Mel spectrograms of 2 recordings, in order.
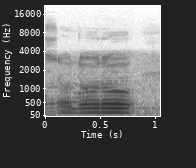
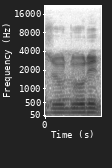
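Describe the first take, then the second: First: The word ends with a u vowel. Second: The word ends with an i vowel. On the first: The speaker calls it wrong. "tidak boleh" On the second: The speaker calls it right. "suduri harus dibaca suduri"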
